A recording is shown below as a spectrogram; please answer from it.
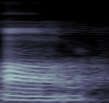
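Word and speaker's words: hour: And interesting, interesting, E interesting fill, and आर, यहाँ एच से start है, but pronunciation is आर, so sound is vowel sound, and आर।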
